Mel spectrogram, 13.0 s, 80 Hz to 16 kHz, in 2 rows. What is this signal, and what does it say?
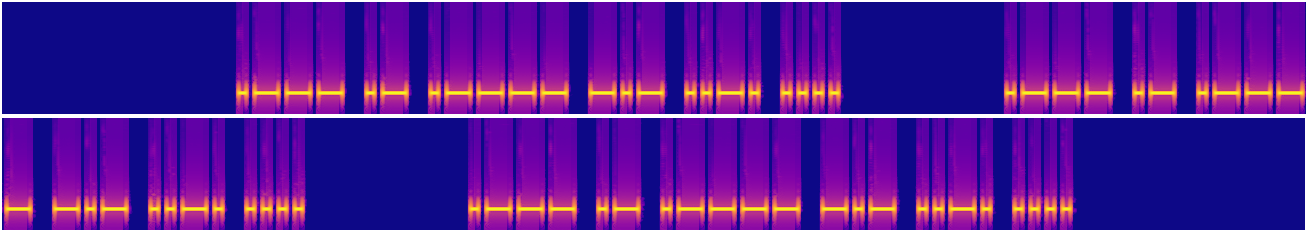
Morse code, heard as a keyed tone, about 32 wpm, 700 Hz. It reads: JA1KFH JA1KFH JA1KFH
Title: DXCC-100 Call Signs - 6 Characters - Repeated 3x - 30wpm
